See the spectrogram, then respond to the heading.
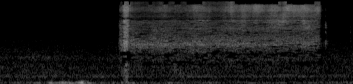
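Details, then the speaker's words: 2009 Citroën C4 Picasso on a lift, compressor inflation cycle running: loud sharp hiss bursting for about two seconds then stopping; large air leak from cracked suspension air spring, to be replaced. "on a levé le véhicule je crois que les choses soient claires et constaté la fuite elle est juste monstrueux c'est juste impressionnant"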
